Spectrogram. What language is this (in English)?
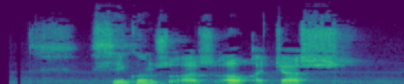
Kabardian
